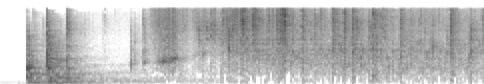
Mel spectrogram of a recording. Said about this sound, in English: She's cooking. She's cooking. Excellent. Well done. How is she cooking and what is she cooking? I thought she's frying eggs. She's frying eggs.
